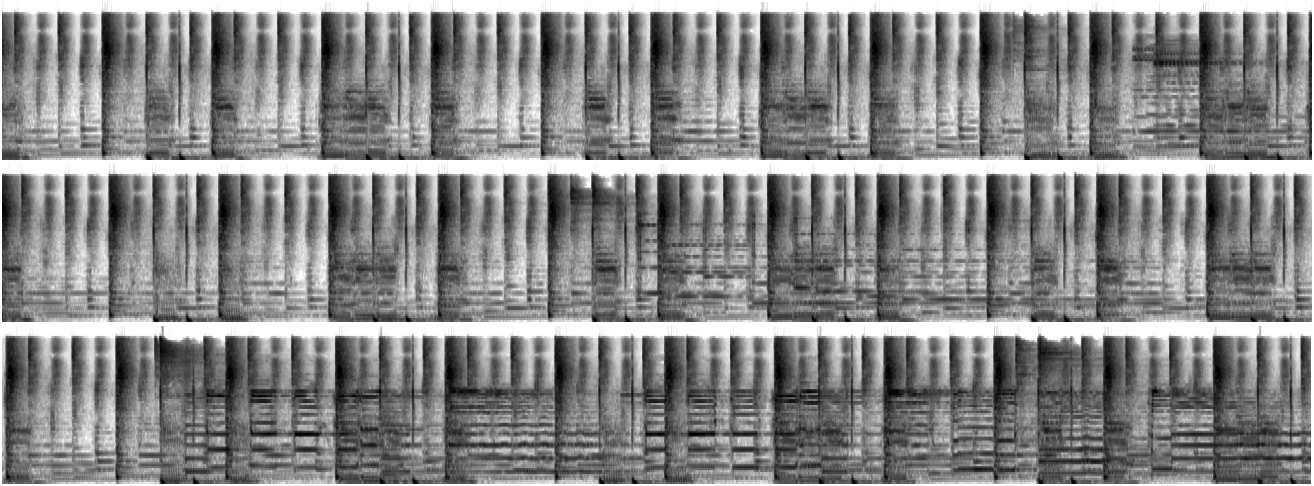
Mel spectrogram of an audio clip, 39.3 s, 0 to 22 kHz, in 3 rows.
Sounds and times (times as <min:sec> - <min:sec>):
Music: 0:00.0 - 0:39.2.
